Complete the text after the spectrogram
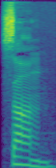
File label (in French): "sang4", chinois; Cours-de-Chinois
